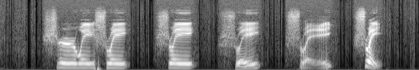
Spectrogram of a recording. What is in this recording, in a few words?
"shui", chinese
